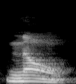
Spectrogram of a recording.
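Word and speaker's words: knee: అంటే మాక్సిమంక మరియుఎన్ కాంబినేషన్ లో వచ్చినప్పుడుక అనేది సైలెంట్ అవుతుంది గుర్తుపెట్టుకోండిక మరియు ఎన్ కాంబినేషన్ లో ఉన్నప్పుడుక అనేది సైలెంట్ ఉంటది ఇక్కడ చూడండి నో K silent నౌ డు యు నో అంటాం కదా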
